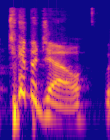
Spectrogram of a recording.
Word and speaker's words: Thibodeau: Thibodeau. The Dow. Get it out. Dow.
